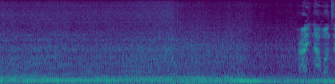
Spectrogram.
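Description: A car engine hums and rises in pitch as it accelerates in third gear, with a steady droning rumble that swells and then eases, while someone talks over it.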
